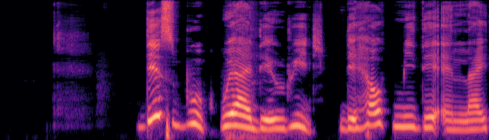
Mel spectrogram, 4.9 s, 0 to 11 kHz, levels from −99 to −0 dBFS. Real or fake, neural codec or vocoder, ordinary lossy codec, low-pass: real; none; none; none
